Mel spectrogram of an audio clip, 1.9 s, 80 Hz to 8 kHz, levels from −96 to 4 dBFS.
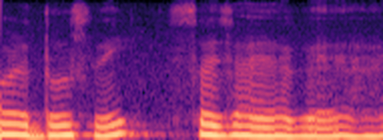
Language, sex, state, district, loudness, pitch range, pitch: Hindi, female, Uttar Pradesh, Jalaun, -12 LUFS, 180-210 Hz, 200 Hz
